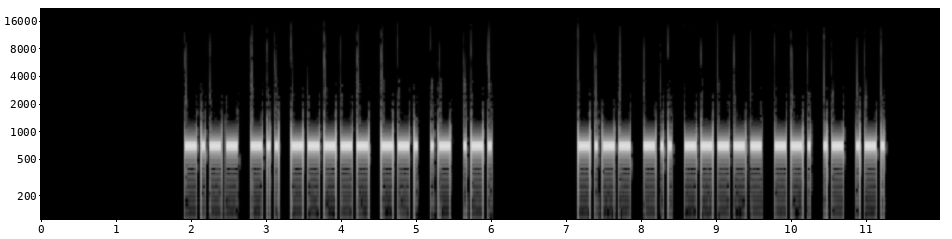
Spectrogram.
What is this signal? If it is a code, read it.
Morse code, heard as a keyed tone, about 22 wpm, 700 Hz. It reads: YD0GAR YD0GAR
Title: DXCC-100 Call Signs - 6 Characters - Repeated 2x - 22wpm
